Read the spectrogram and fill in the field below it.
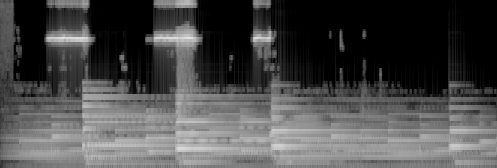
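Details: Gentle electric piano chords ring out in slow sustained notes, with no animal sound present.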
